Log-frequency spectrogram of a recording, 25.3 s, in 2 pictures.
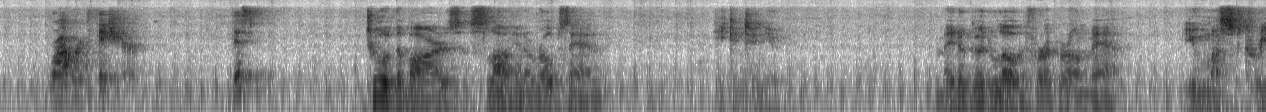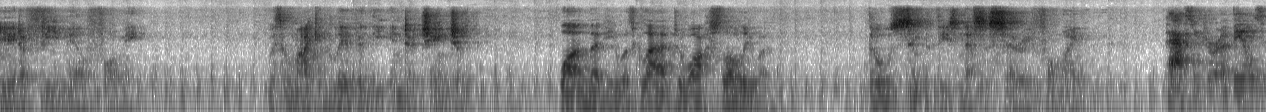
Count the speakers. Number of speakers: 3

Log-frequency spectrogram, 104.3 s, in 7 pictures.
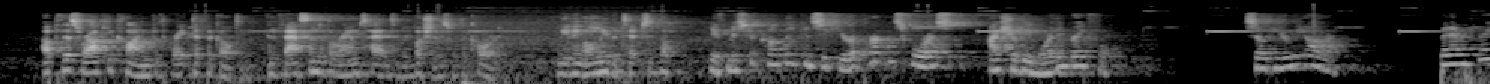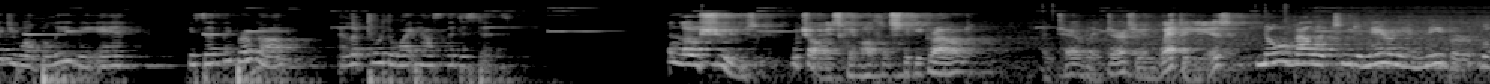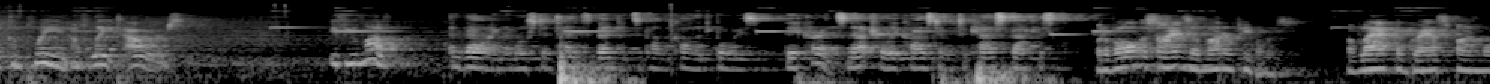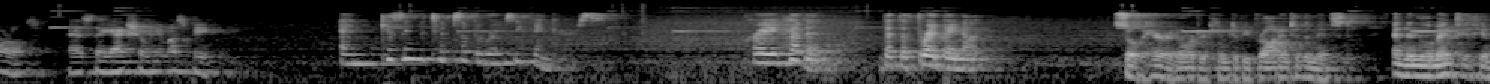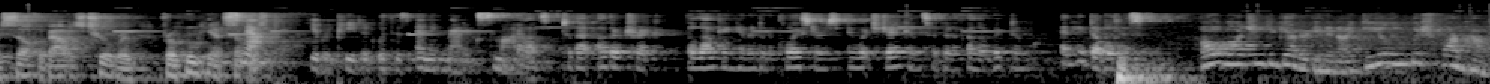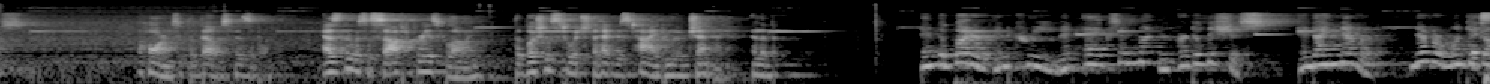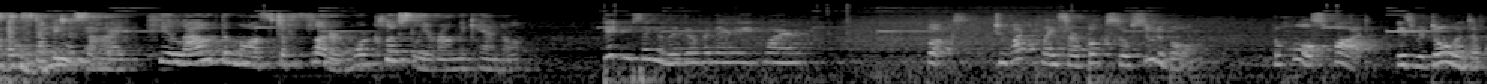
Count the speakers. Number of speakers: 9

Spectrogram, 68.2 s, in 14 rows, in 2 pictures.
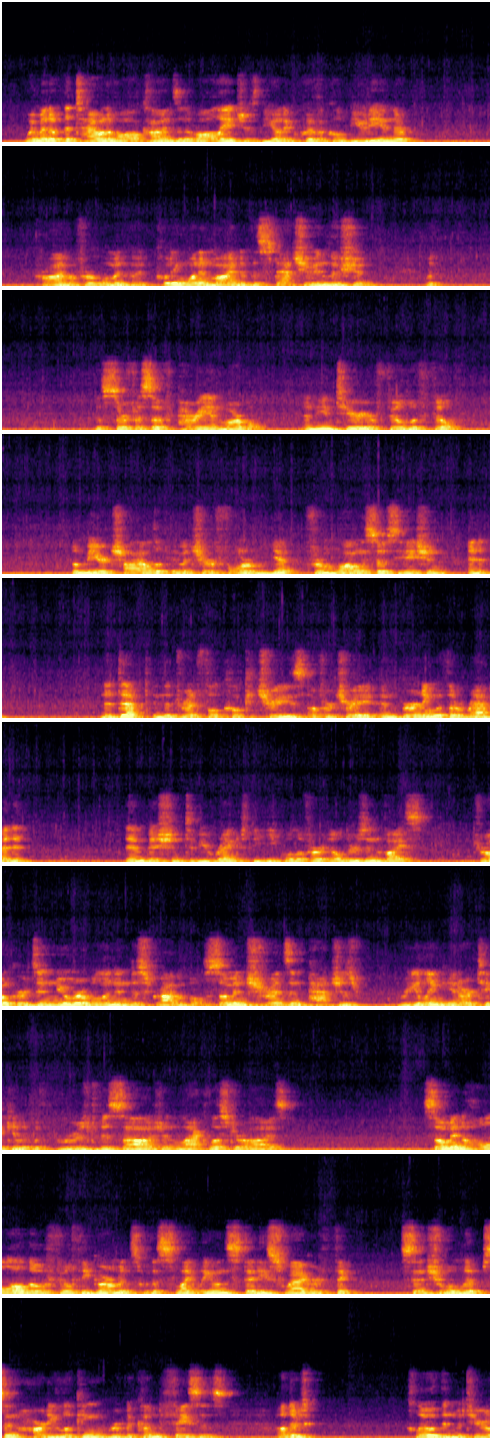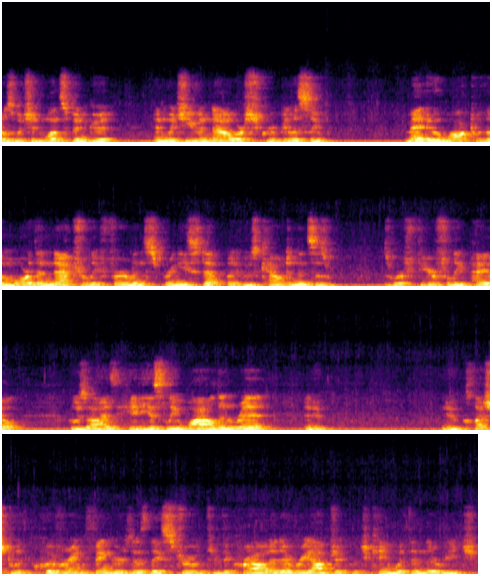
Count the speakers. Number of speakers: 1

